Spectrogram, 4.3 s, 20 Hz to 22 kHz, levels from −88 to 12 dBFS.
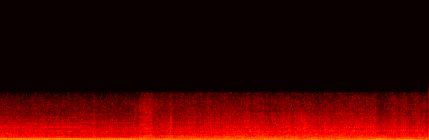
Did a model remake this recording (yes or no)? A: no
